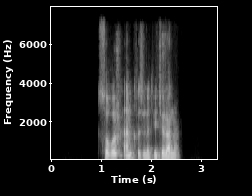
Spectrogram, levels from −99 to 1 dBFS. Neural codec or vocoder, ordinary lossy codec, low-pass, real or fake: codec, 16 kHz, 1 kbps, X-Codec, HuBERT features, trained on balanced general audio; AAC, 48 kbps; 7.2 kHz; fake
